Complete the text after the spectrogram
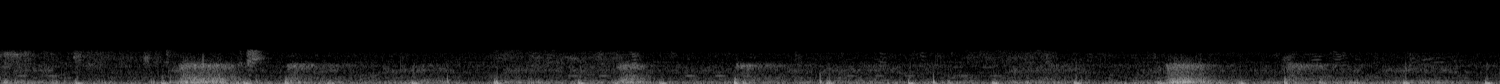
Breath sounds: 1.70-2.79 s: inhalation
2.79-4.50 s: exhalation
6.11-7.37 s: inhalation
7.37-8.55 s: exhalation
11.63-12.81 s: inhalation
12.81-14.08 s: exhalation

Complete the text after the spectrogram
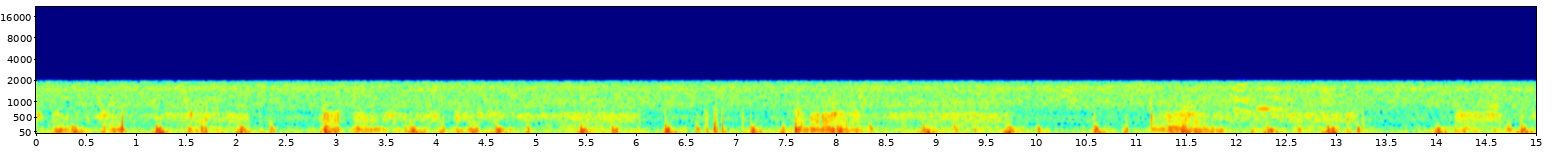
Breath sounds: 0.92-2.21 s: inhalation
2.51-4.10 s: exhalation
4.14-6.07 s: inhalation
7.46-8.32 s: exhalation
8.36-9.85 s: inhalation
10.31-11.82 s: exhalation
11.80-13.37 s: inhalation
13.97-15.00 s: exhalation

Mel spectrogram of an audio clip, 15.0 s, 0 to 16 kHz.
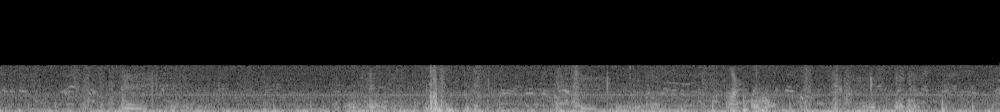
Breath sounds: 5.10-5.94 s: inhalation
5.10-5.94 s: crackles
8.22-9.11 s: inhalation
8.29-9.06 s: wheeze
9.12-10.47 s: exhalation
9.12-10.47 s: crackles

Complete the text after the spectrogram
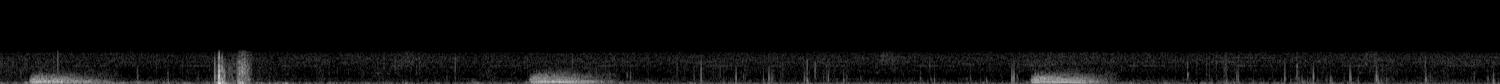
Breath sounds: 0.20-1.18 s: inhalation
0.25-1.16 s: rhonchi
5.25-6.17 s: rhonchi
5.27-6.37 s: inhalation
10.27-11.11 s: rhonchi
10.29-11.24 s: inhalation

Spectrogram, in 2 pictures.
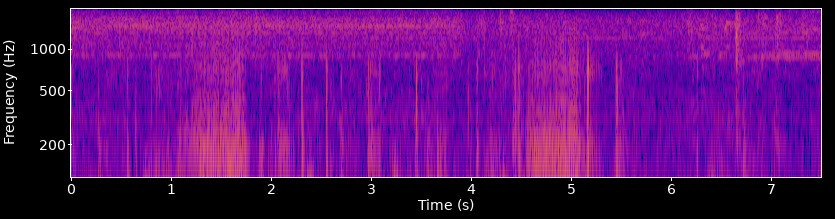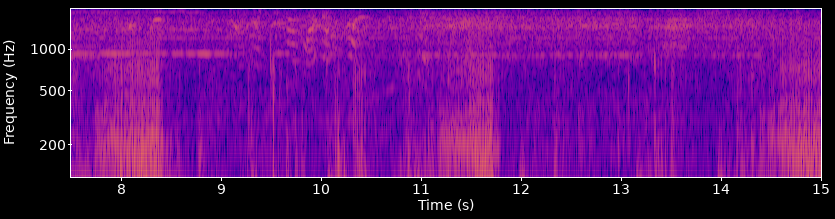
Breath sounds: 0.99-1.77 s: inhalation
0.99-1.77 s: crackles
4.40-5.18 s: inhalation
4.40-5.18 s: crackles
7.68-8.46 s: inhalation
7.68-8.46 s: crackles
11.02-11.80 s: inhalation
11.02-11.80 s: crackles
14.29-15.00 s: inhalation
14.29-15.00 s: crackles

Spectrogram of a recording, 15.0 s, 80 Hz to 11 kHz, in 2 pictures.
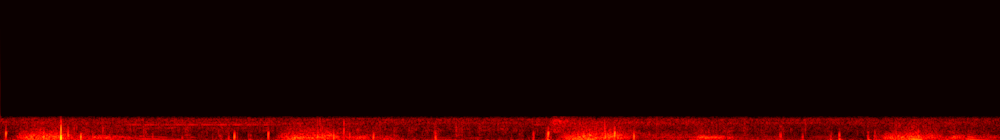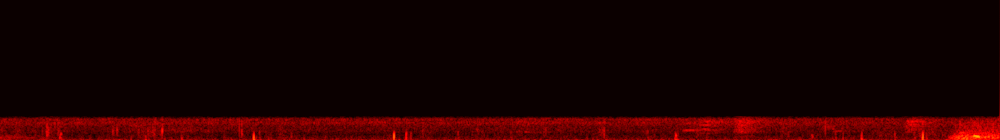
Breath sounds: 0.00-0.91 s: inhalation
0.97-1.50 s: wheeze
2.03-2.98 s: inhalation
3.32-3.66 s: wheeze
4.00-4.84 s: inhalation
6.47-7.06 s: inhalation
6.79-7.06 s: wheeze
7.09-7.69 s: exhalation
7.19-7.53 s: wheeze

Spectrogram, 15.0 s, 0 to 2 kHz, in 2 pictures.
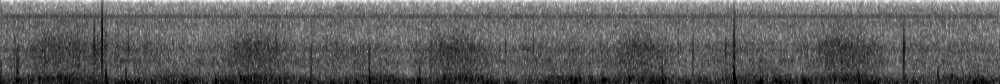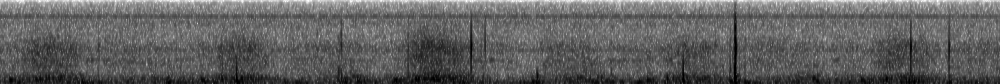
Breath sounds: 0.00-0.78 s: inhalation
1.44-2.22 s: inhalation
2.98-3.76 s: inhalation
4.32-5.10 s: inhalation
6.04-6.91 s: inhalation
7.48-8.35 s: inhalation
8.88-9.75 s: inhalation
10.45-11.32 s: inhalation
11.45-12.23 s: exhalation
12.27-13.05 s: inhalation
13.96-14.74 s: inhalation

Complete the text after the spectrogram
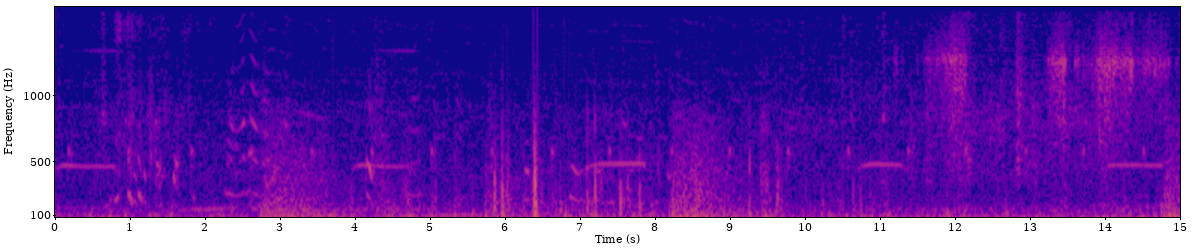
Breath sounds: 2.67-3.79 s: inhalation
8.17-9.22 s: inhalation

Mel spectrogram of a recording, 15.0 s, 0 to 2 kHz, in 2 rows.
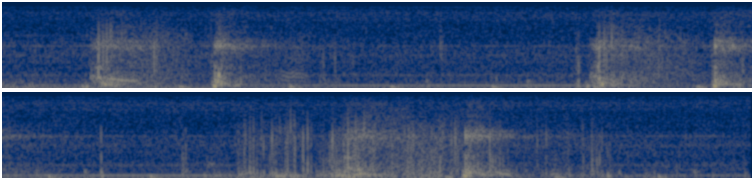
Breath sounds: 0.86-1.91 s: inhalation
0.86-1.91 s: crackles
2.07-3.15 s: exhalation
5.91-7.02 s: inhalation
5.91-7.02 s: crackles
7.10-7.95 s: exhalation
10.91-11.98 s: inhalation
10.91-11.98 s: crackles
12.14-12.88 s: exhalation

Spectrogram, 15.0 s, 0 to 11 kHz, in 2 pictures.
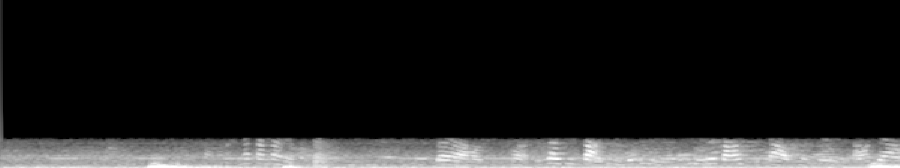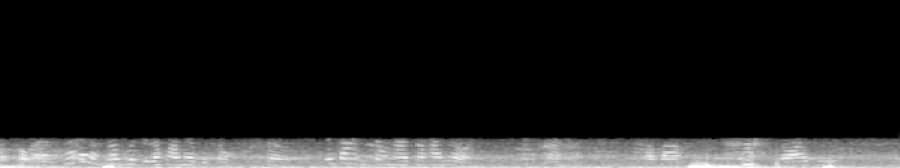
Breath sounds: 1.08-2.14 s: inhalation
1.08-2.14 s: crackles
2.20-2.89 s: exhalation
2.20-2.89 s: crackles
7.11-8.17 s: inhalation
7.11-8.17 s: crackles
8.21-8.74 s: exhalation
8.21-8.74 s: crackles
13.21-14.27 s: inhalation
13.21-14.27 s: crackles
14.33-14.72 s: exhalation
14.33-14.72 s: crackles

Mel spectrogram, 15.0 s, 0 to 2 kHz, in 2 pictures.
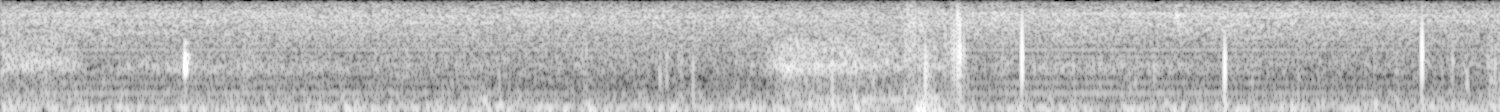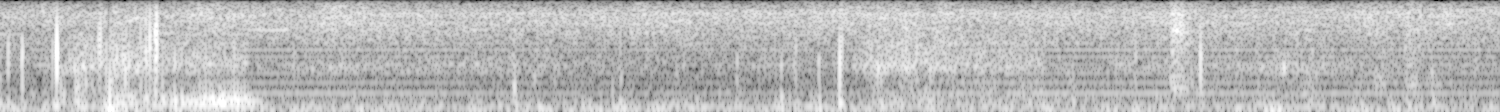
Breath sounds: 3.78-4.89 s: inhalation
4.89-6.18 s: exhalation
7.70-8.83 s: inhalation
8.83-10.18 s: exhalation
11.78-12.85 s: inhalation
12.85-14.78 s: exhalation

